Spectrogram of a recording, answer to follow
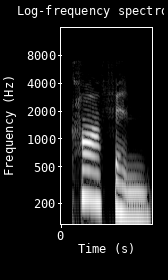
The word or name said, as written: coffinless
